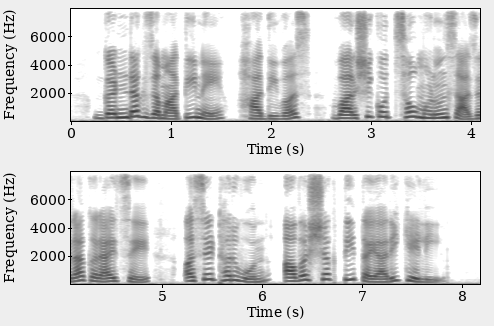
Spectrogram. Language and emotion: Marathi, neutral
